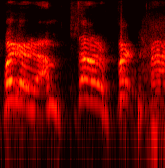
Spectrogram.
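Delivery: high, fast, loud mock yell; angry dad shout. Dad grabs the boy's arm, mock furious yell. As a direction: bark it at the kid, furious. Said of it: "He's like".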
